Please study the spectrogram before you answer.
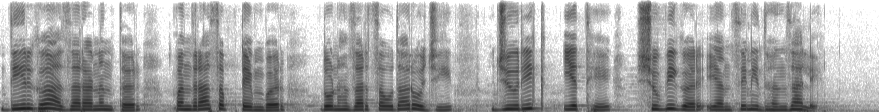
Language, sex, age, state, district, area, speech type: Marathi, female, 18-30, Maharashtra, Satara, urban, read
